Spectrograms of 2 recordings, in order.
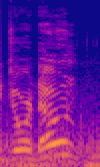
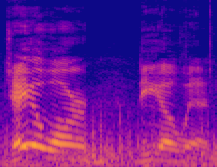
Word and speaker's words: Jordon: Why do I say Jordon? Because her name is spelled that way. Jordon.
